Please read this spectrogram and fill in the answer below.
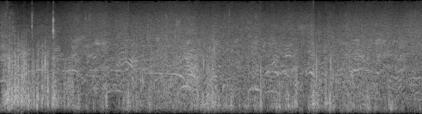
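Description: Wind buffeting the microphone over many distant voices of players and spectators calling and talking across an open field, with a louder gust right at the start.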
